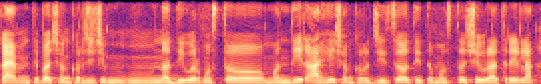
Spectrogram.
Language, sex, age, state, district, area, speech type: Marathi, female, 30-45, Maharashtra, Wardha, rural, spontaneous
